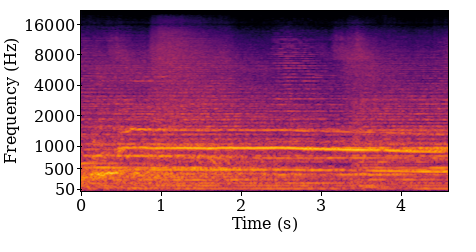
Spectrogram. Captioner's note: Werewolf howls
